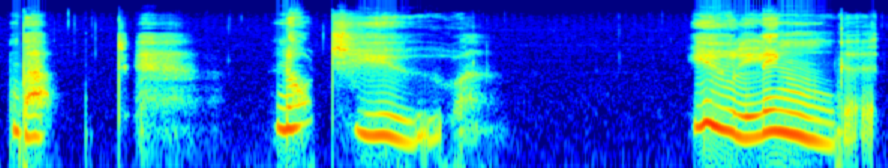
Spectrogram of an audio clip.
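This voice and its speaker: Casting: woman to play possessive British creature queen for ASMR roleplay; teasing, hushed delivery, extremely slow pace, close dry sound. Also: sits high, animated, no room sound, full character voice. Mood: fond, teasing. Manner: slow, hushed, teasing, often dropping into whispers. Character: possessive immortal monster queen, amused and coaxing, wanting a human husband.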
